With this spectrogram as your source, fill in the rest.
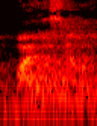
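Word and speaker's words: Biot-Savart: बायो-सेवर्ट लॉ, T silent होता है, बायट लिखा जाता है, बायो-सेवर्ट लॉ।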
